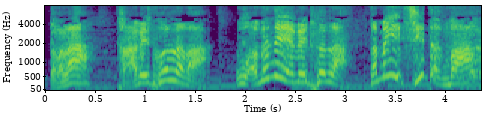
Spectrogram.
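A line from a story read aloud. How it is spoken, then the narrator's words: Chuckling bystanders. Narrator (Chinese): 旁边几个人嘿嘿的笑着说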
